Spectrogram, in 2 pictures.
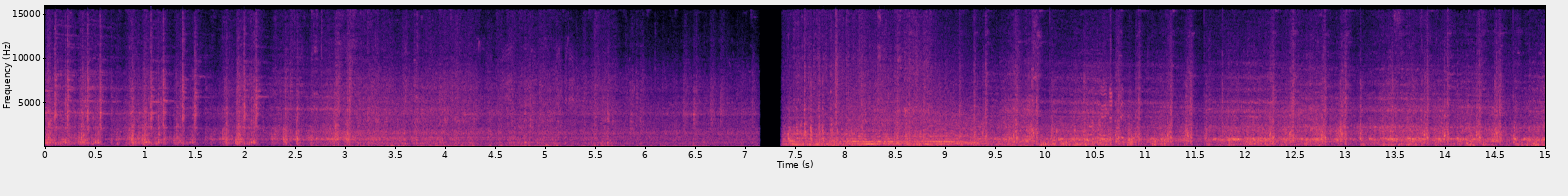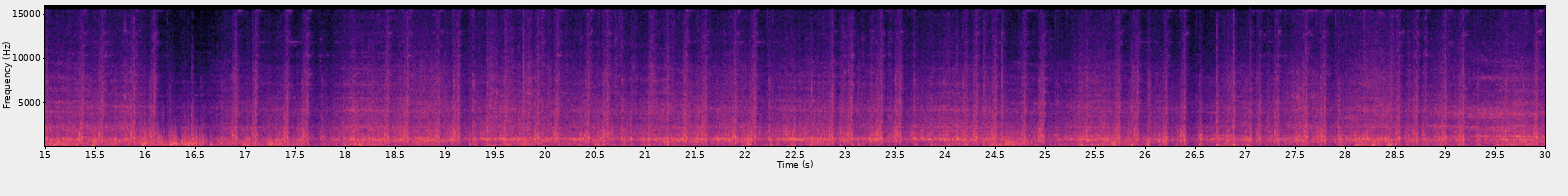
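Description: Indian Railways passenger coaches rolling past close by: a steady rushing clatter of wheels on rail. The sound cuts out for an instant about seven seconds in and comes back louder.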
